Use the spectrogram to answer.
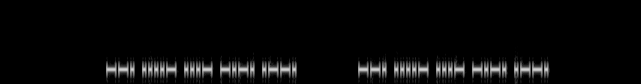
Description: Morse code, heard as a keyed tone, about 40 wpm, 700 Hz. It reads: G4VCP G4VCP
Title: DXCC-100 Call Signs - 5 Characters - Repeated 2x - 40wpm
